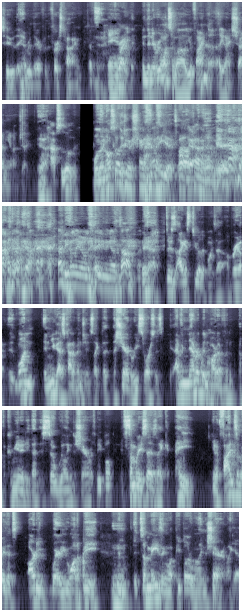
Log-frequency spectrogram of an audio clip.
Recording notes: Live at Xchange 2020. Listen to this live interview "podcast". All at Xchange 2020 in San Antonio..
